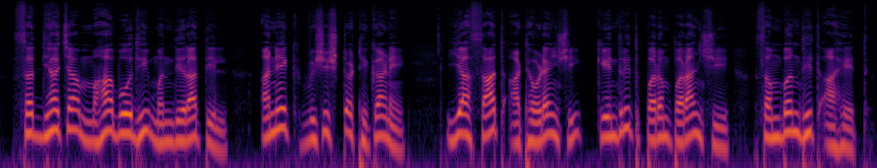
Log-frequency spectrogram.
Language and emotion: Marathi, neutral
